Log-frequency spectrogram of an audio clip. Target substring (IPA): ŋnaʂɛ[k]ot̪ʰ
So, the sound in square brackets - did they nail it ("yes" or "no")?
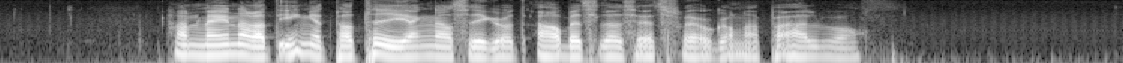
no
